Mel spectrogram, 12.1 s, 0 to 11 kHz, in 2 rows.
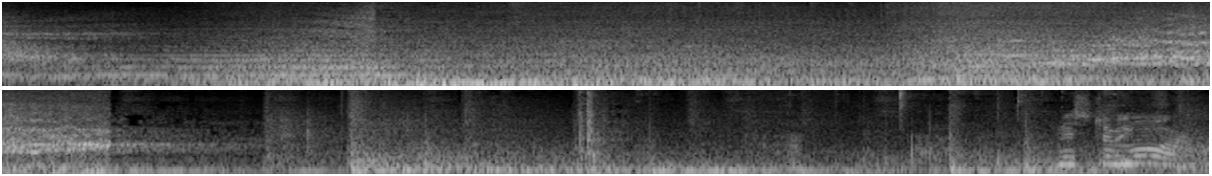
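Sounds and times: sports car engine: 1.1 - 6.6.

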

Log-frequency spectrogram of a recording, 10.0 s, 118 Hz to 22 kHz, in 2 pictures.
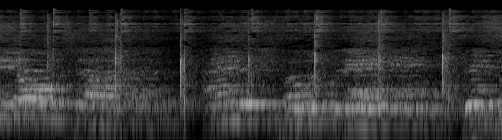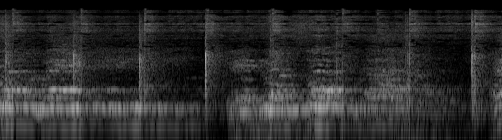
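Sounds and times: hand claps: 0.0 - 10.0
men singing gospel in harmony: 0.0 - 10.0.

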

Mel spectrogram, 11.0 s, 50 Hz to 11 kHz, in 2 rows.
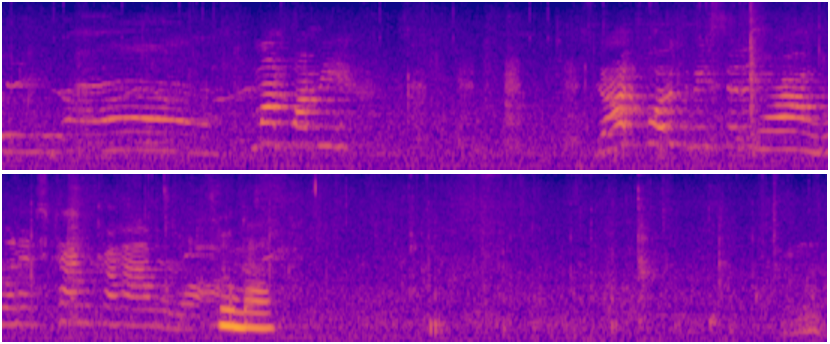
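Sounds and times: young child calling: 0.0 - 2.4.

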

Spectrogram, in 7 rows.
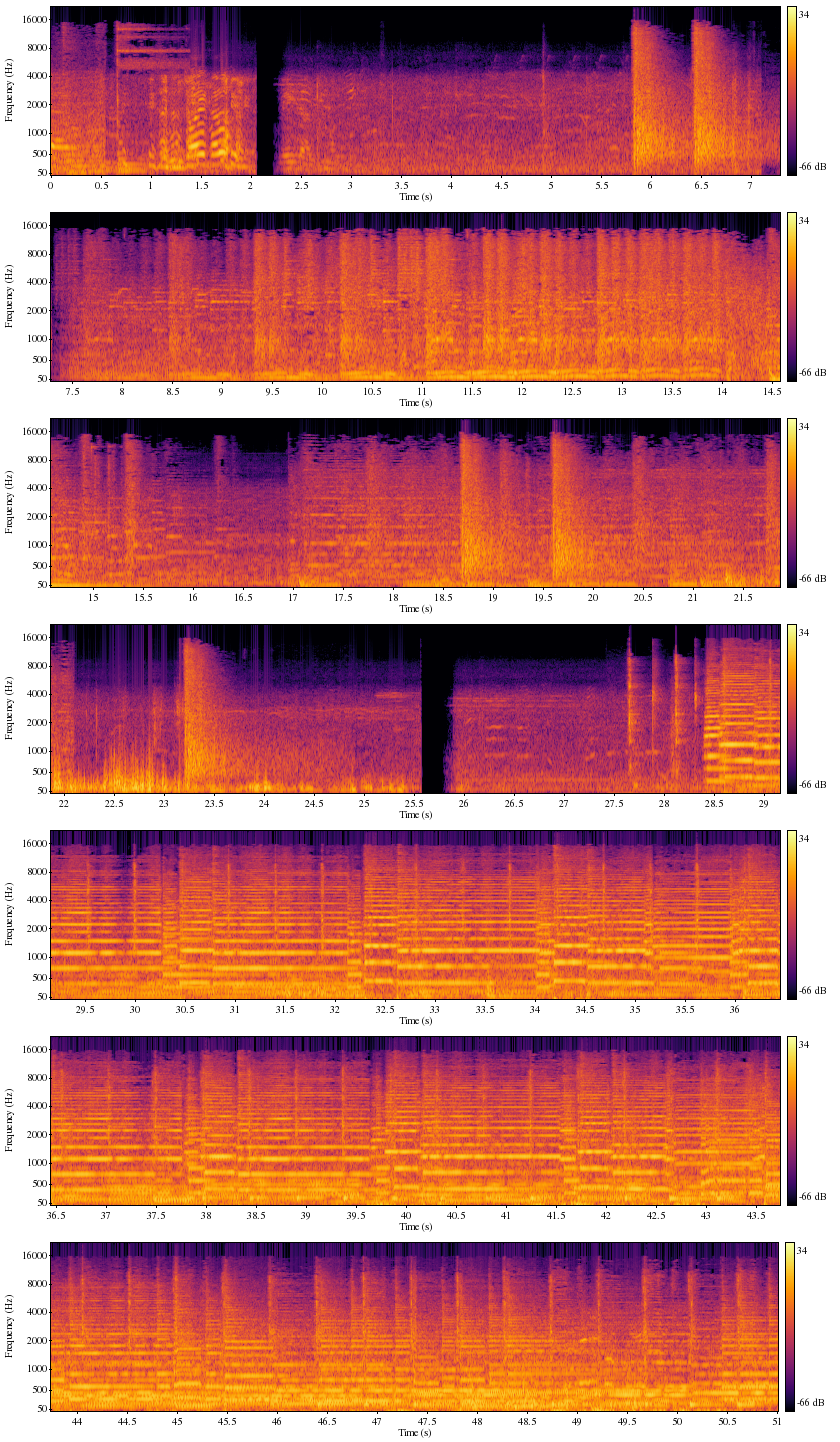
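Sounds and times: loud gunshot: 5.8 - 7.3, 18.7 - 20.2, 23.2 - 23.9.

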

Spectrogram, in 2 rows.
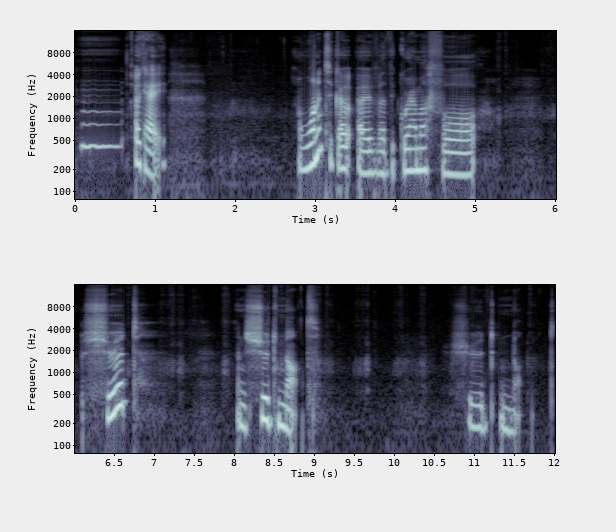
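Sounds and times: pen scratching on paper: 9.0 - 10.5.

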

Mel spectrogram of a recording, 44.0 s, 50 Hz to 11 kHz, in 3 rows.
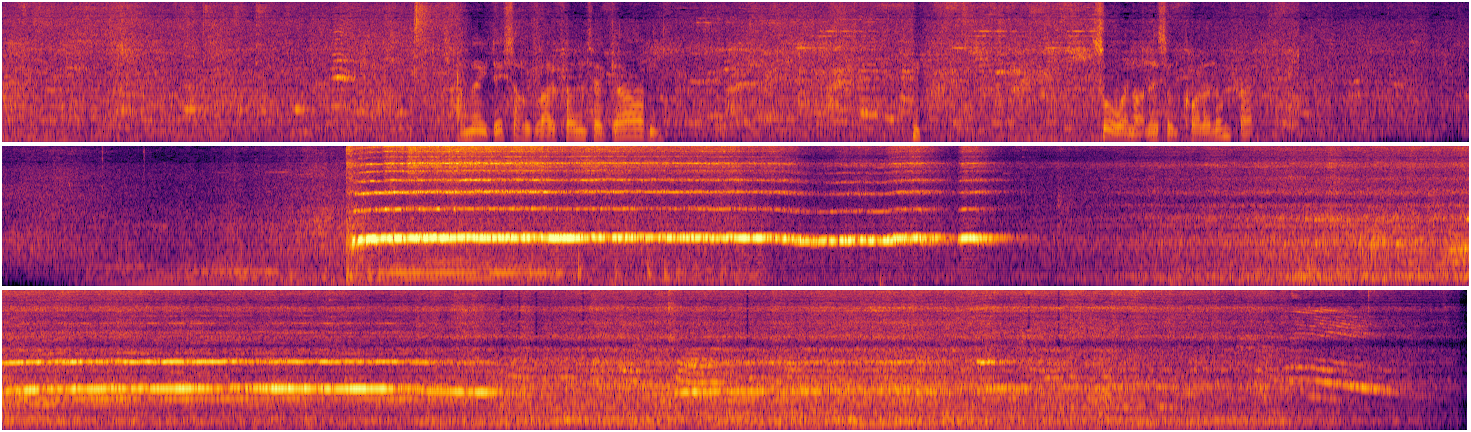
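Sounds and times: train rumbling: 14.9 - 43.9
train whistle blasts: 15.5 - 17.4, 18.1 - 25.0, 29.1 - 34.7, 35.8 - 40.4
chord-like train horn: 15.5 - 24.9, 29.1 - 34.7, 35.8 - 40.7.

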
